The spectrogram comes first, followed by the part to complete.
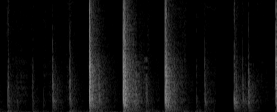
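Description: A quick, irregular series of sharp taps and thunks. The loudest three come close together around the middle, followed by a brief lull.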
